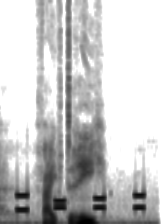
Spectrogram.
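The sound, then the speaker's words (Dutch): Telephone keypad dialing tones: four short, evenly spaced electronic beeps, with a voice speaking between them. “Wat is het nummer van die man? Zou ik eerst even bellen?”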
